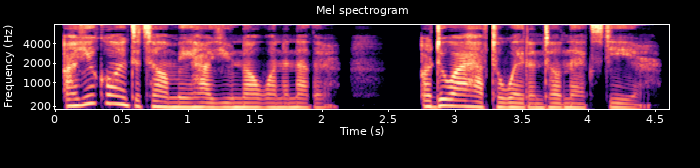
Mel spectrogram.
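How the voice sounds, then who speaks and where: A woman's voice: low-pitched, lively intonation, a little fast, dry recording, studio quality. A woman voicing a nosy young female cousin in an audiobook, with playful, sly teasing.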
